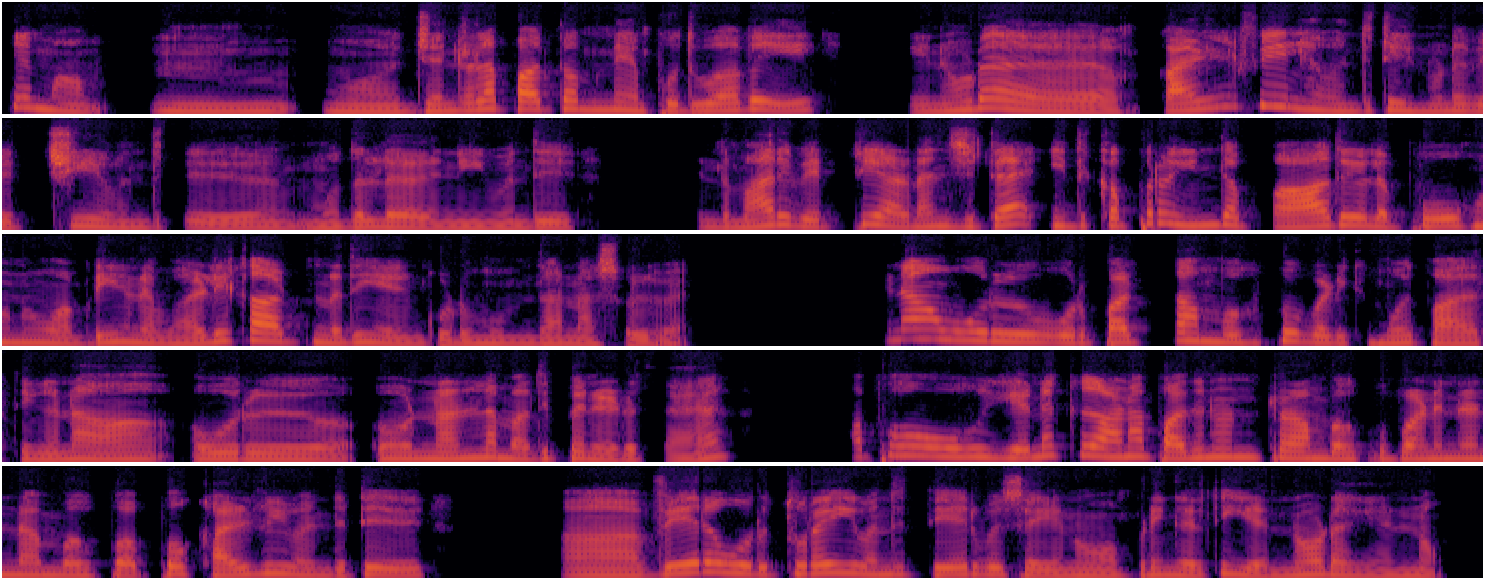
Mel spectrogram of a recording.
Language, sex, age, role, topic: Tamil, female, 25-29, guest, குடும்பம் வெற்றியை எப்படி வரையறுக்கிறது?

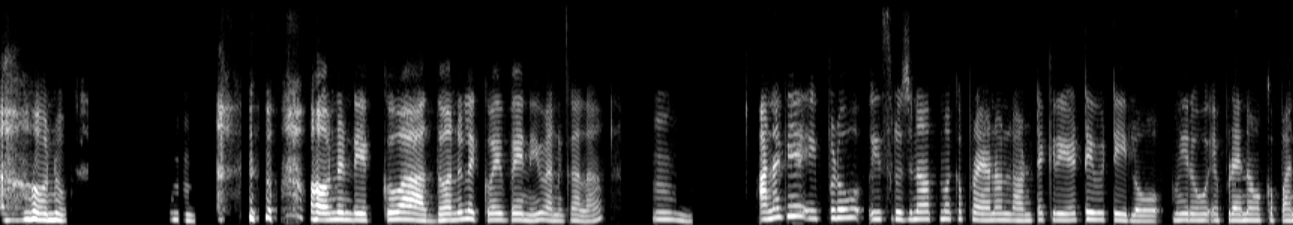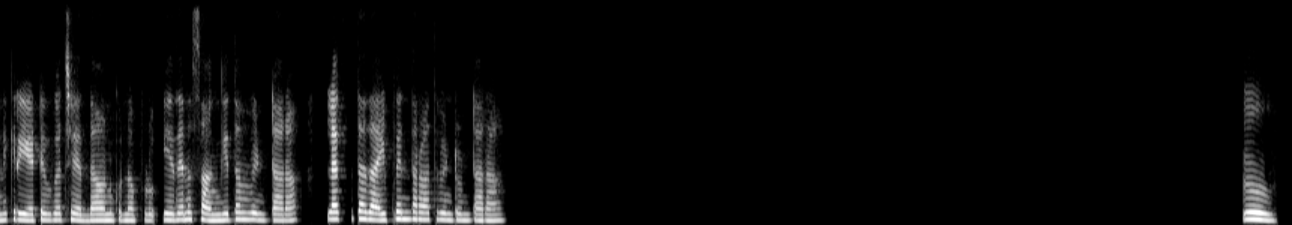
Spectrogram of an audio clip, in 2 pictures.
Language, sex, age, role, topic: Telugu, female, 30-34, host, సంగీతం మీ సృజనాత్మక ప్రక్రియపై ఏ మేర ప్రభావం చూపుతుంది?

